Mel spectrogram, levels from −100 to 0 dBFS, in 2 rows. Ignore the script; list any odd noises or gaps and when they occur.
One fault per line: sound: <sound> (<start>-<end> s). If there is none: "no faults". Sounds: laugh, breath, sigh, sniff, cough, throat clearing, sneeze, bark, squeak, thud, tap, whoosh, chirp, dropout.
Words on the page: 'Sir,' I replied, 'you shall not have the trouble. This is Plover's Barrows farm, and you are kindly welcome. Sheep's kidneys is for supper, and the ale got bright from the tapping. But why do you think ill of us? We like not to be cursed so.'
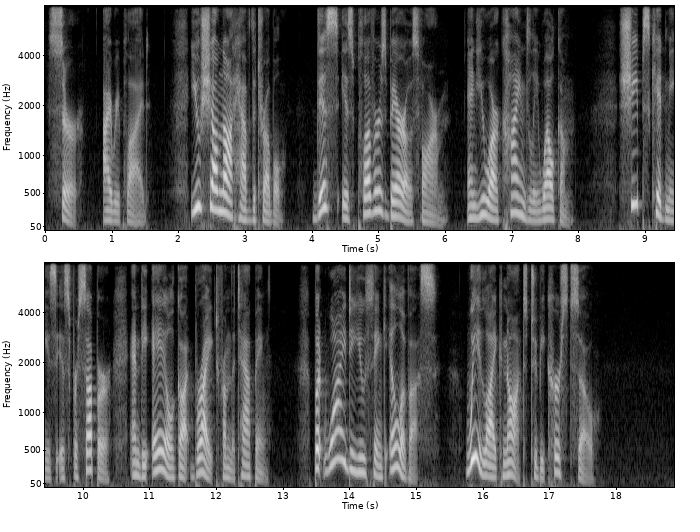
no faults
